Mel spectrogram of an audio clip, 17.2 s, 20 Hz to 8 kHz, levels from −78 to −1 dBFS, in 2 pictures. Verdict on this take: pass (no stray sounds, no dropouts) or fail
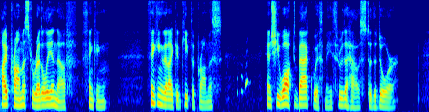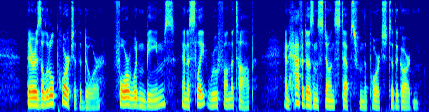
fail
